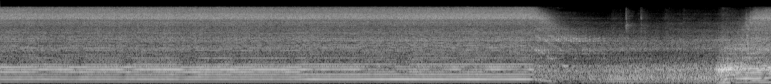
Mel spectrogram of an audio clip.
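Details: Cheap two-stroke string trimmer after $6 carburetor kit rebuild: steady, high-pitched buzz holding even revs about five seconds, then dropping away; runs clean and smooth.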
